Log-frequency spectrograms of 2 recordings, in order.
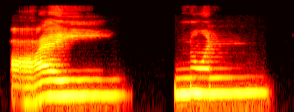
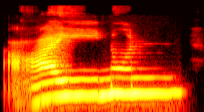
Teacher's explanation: Give the wasut when you are pronouncing tanween, because the second dhamma is actually noon sakin.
